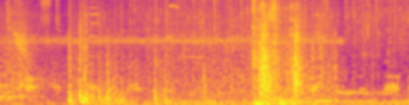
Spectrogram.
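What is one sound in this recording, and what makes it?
A wooden door opens with a thud.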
